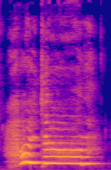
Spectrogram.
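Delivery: very high, loud sing-song hi; high cheerful greeting. Acted. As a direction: call out brightly, way up. Wizard greets father cheerfully.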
